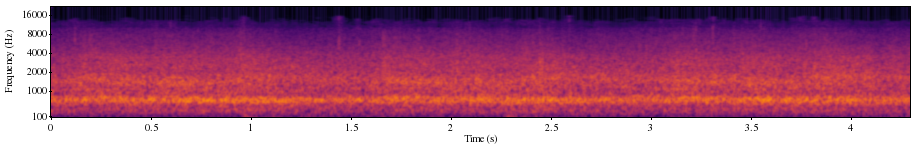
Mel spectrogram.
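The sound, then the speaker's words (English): A large arena crowd of Knicks fans at the Garden roars and chants, serenading their team in a steady, loud wash of voices, sustained without a break and with no single speaker standing out. “Crowd serenading their team now.”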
